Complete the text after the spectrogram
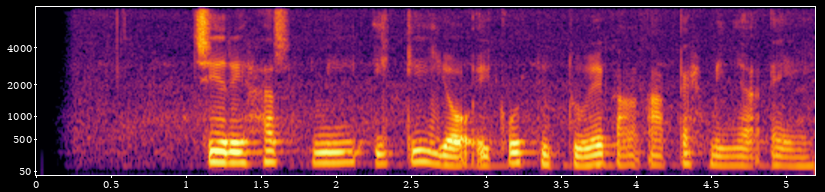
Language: Javanese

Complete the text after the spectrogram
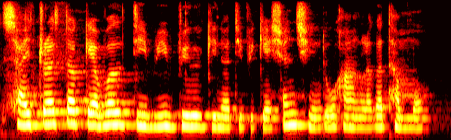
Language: Manipuri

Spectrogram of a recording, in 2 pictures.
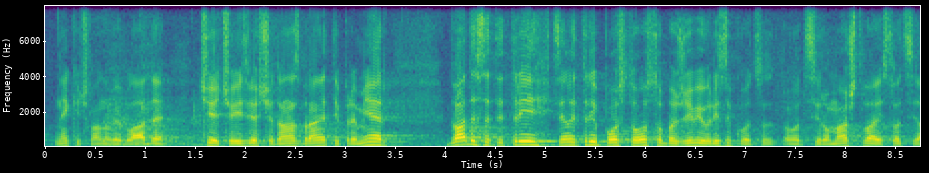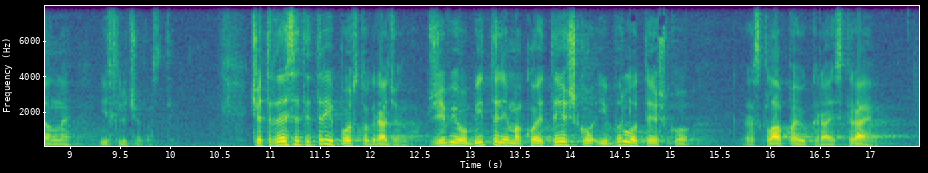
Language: Croatian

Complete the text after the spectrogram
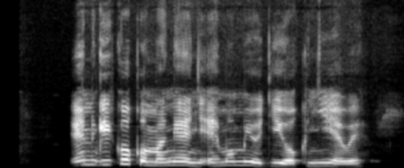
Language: Luo (Kenya and Tanzania)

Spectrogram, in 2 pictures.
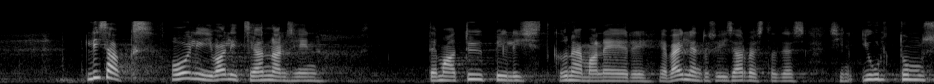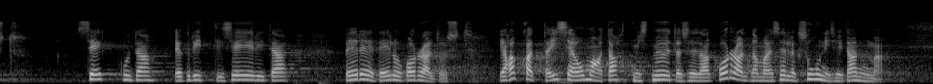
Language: Estonian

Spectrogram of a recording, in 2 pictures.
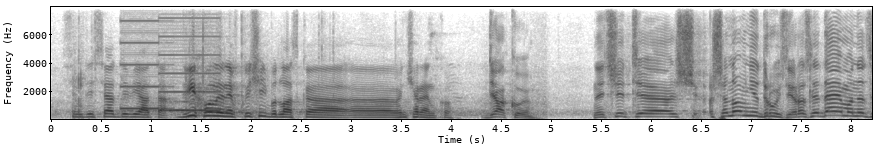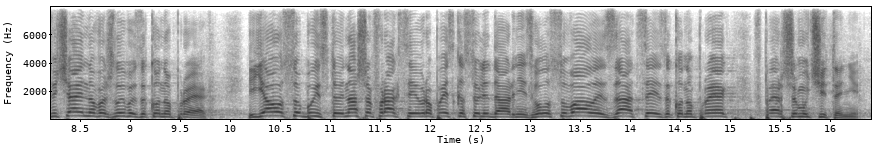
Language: Ukrainian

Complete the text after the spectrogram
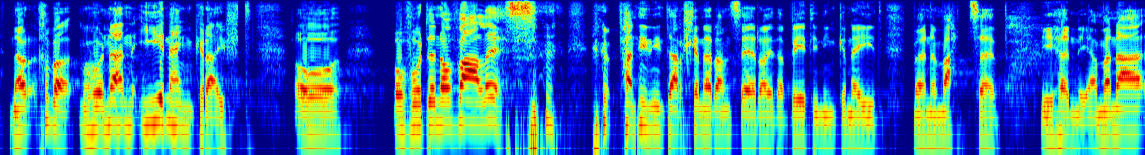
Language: Welsh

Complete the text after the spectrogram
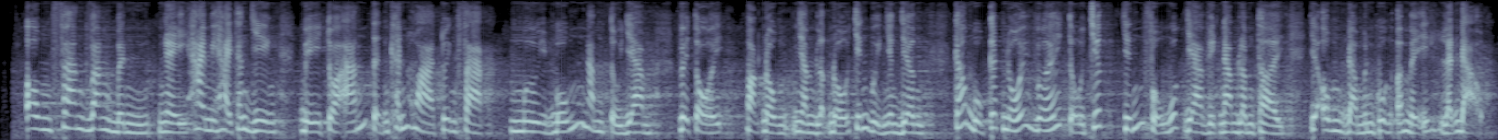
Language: Vietnamese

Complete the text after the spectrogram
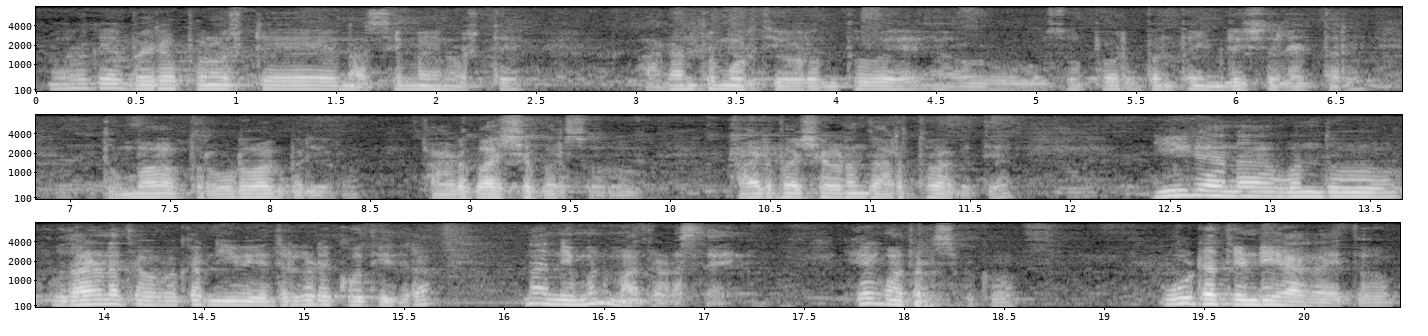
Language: Kannada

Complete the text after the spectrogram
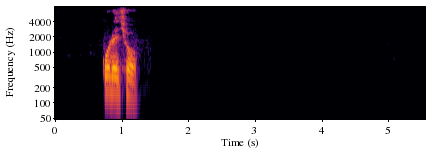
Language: Bangla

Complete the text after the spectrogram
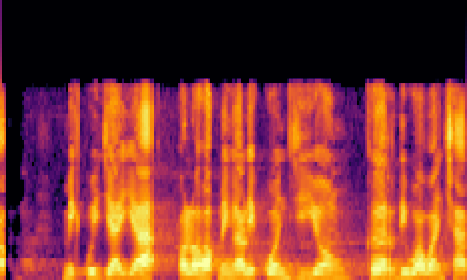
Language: Sundanese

